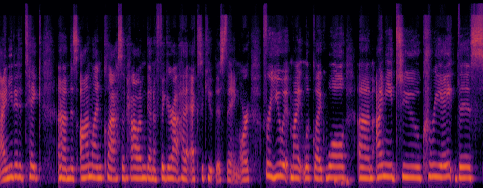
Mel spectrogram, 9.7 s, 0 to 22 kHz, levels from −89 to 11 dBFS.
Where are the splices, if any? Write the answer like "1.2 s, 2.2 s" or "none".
none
